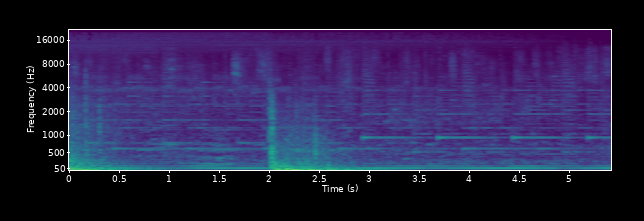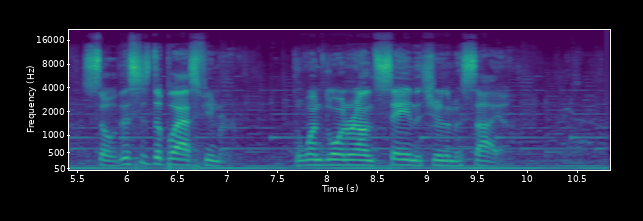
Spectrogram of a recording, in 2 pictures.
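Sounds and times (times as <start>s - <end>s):
heavy door swinging shut: 0.0s - 1.0s, 2.0s - 3.4s
speech: 5.7s - 9.9s.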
